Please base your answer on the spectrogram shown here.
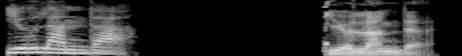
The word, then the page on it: Yolanda: German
